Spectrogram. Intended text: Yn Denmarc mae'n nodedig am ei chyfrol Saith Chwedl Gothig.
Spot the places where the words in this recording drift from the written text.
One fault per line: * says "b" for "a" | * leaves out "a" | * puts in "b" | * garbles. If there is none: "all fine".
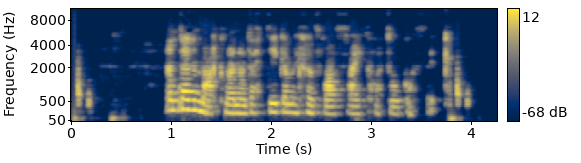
all fine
